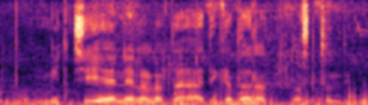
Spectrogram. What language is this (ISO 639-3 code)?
tel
